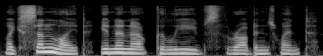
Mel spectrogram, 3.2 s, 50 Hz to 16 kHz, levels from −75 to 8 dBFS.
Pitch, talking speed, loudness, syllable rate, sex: 195 Hz, 185 wpm, -17 LUFS, 4.6 syllables/s, female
